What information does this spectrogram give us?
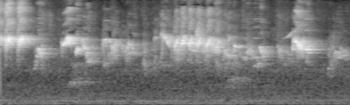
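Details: A red-whiskered bulbul gives doubled-style song, strung-together chirpy whistles that waver up and down, peaking in a loud slurred phrase near the end.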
